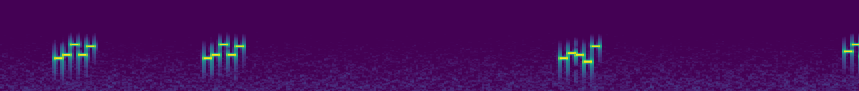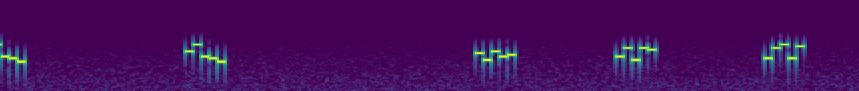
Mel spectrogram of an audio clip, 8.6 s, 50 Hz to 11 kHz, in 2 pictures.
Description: Five-tone selective call (EEA), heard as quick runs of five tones, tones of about 40 ms. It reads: 35550 35550 36510 77431 77431 62745 49298 39930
